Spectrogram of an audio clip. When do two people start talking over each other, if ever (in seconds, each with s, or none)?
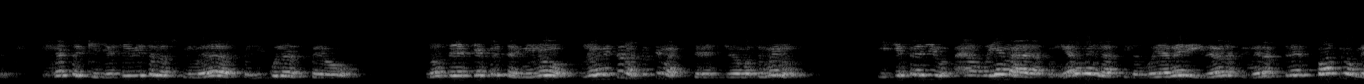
none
